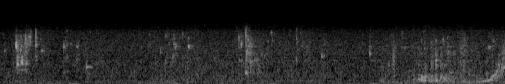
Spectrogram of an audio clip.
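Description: Asta the dog paws at water for a rock, making scattered light splashes and drips in a few uneven bursts, soft, with no voices.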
